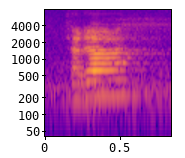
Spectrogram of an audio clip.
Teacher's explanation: The first syllable is unstressed. The second syllable is stressed. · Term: a single iamb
